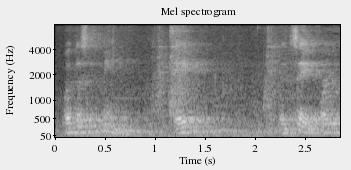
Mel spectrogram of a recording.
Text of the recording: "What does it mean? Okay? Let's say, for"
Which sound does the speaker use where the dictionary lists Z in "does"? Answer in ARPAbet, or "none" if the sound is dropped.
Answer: Z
